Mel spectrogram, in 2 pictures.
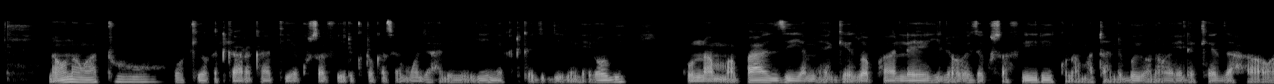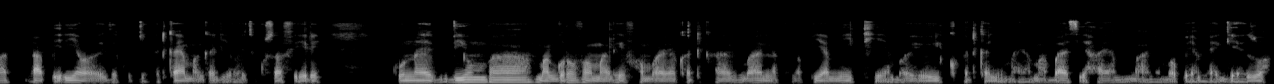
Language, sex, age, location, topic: Swahili, male, 25-35, Nairobi, government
